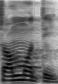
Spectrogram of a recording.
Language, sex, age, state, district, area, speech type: Bengali, male, 30-45, West Bengal, Paschim Bardhaman, rural, read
